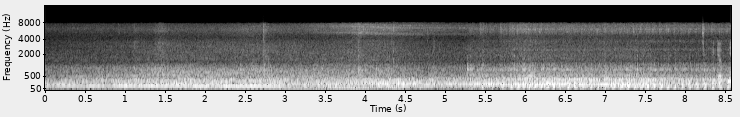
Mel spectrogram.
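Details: Yamaha Vega ZR bored out (previous oversize 100) and fitted with a standard Vario 125 piston instead of the Vega ZR piston, which tends to clatter. Small single idles with a soft, steady putter, no knocks or rattles; smooth and healthy.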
